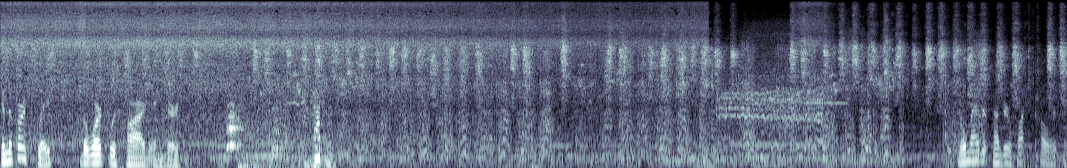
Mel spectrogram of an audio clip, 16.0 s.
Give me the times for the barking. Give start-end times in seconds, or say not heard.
3.4-4.8.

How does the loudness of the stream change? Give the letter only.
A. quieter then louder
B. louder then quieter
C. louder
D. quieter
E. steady
D.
